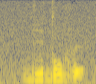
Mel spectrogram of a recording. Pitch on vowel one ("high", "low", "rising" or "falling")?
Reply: high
